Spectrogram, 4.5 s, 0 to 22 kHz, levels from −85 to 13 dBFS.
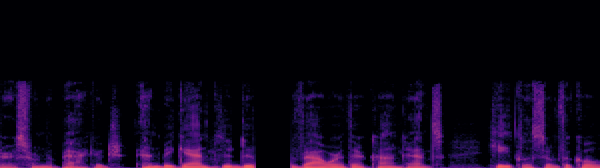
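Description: Speech with a rebuffering stall from 1.91 to 2.19 s: playback starved, inserting 0.28 s of flat-line silence, then resuming exactly where it stopped with nothing lost, a clean blank gap on waveform and spectrogram.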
